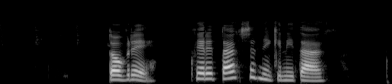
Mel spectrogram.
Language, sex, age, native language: Icelandic, female, 30-39, Icelandic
